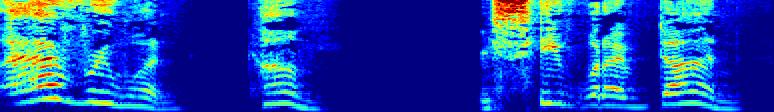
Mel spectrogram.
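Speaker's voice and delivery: high, loud calling invitation; the King shouting his invitation to all creation; preaching at full force. Acted. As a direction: call everyone out of slavery with fire.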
